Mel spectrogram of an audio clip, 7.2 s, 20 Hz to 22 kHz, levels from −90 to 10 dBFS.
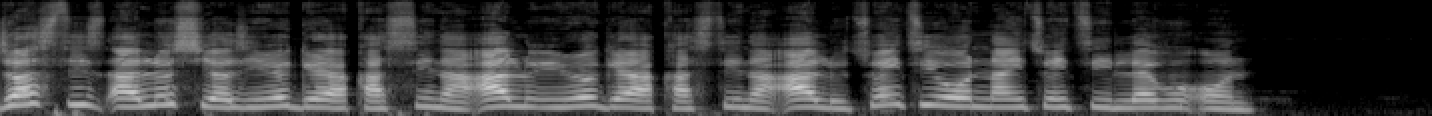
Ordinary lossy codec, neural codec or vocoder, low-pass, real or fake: none; none; none; real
